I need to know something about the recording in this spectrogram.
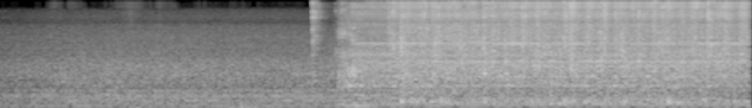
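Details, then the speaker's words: Water pump with press control (pressure switch) after repair, running with the valve closed to pressurize the system: a sudden whirring hum that runs steadily with no rapid on-off cycling. "Let's turn on the pump and we're going to close the valve so that it pressurizes the system"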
